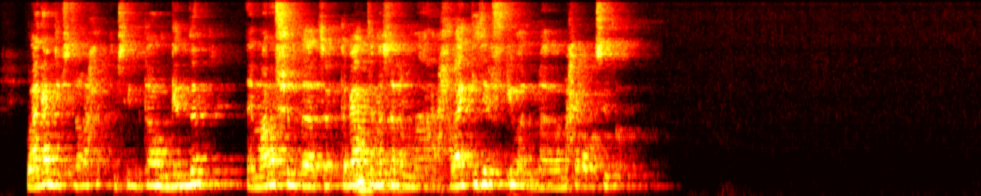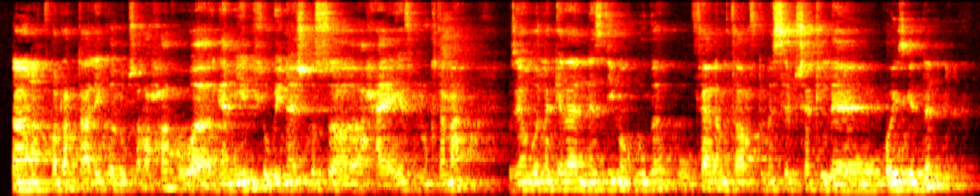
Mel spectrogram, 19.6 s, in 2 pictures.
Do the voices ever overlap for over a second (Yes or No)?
No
